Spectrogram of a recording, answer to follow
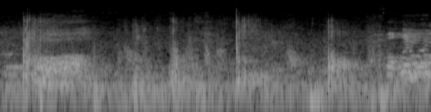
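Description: Padel rally: a padel ball struck by rackets and bouncing on the court, several sharp hits about a second apart, the loudest a little past halfway.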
